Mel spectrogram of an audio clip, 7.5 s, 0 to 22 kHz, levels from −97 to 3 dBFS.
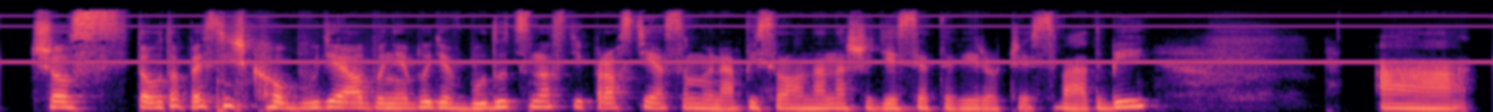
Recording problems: high-pitched whine; noticeable; throughout; 2.5 kHz, 15 dB below the speech

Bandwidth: 14.5 kHz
